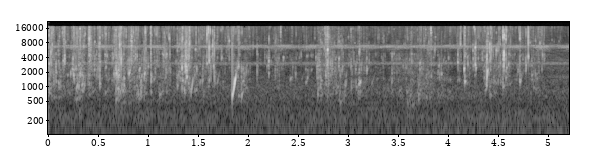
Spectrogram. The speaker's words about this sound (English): And I'm actually sitting chest deep in the backyard pool. And Zoe, my dog, is out here with me. She's curious. She's very curious. And you can hear the water.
